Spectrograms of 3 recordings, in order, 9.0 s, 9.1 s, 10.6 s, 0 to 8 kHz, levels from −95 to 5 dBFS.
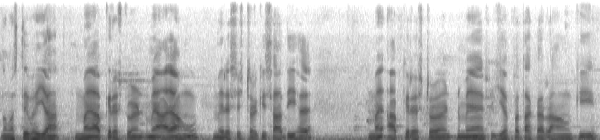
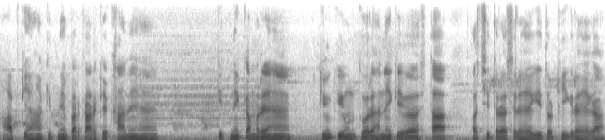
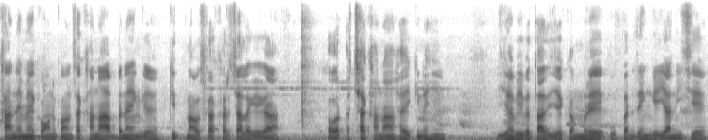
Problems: constant background noise, background conversations at intervals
